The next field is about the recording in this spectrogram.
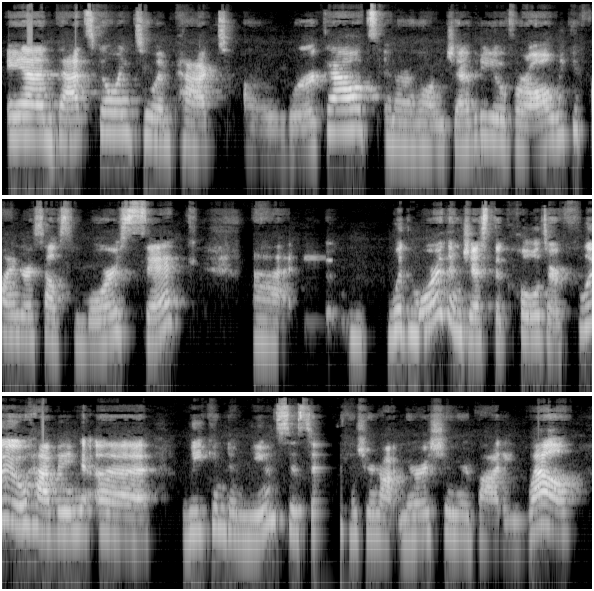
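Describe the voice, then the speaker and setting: Woman, young adult, wellness coach, congested, upbeat, earnest, bright voice. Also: a little high, expressive, normal speed, poor audio. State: congested from a cold. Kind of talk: casual podcast talk.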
